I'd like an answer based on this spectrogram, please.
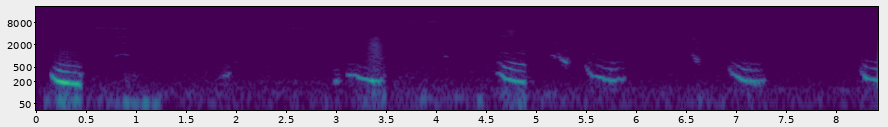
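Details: Two sleeping black cats, a former stray mother and her son, twitching in deep sleep: irregular low snuffling snores and snorts, some doubled, with quieter high wheezy notes between, in a quiet indoor setting.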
